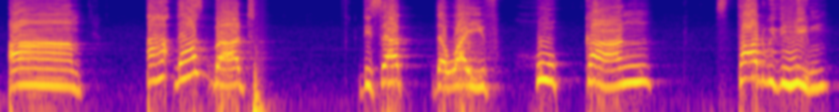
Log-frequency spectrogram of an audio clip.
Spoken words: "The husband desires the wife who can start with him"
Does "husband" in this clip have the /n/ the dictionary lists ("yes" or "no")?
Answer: no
